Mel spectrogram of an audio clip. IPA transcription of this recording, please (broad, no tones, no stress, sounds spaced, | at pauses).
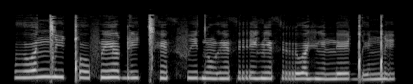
ð o ɐ̯ ŋ͡ǀ i ǃ o f ẽ ɐ̯ ɖ i ǀʰ ẽ θ f i d õ ɣ ẽ θ r i lʲ ẽ θ r ʊ ɐ̯ vʲ ẽ n e ɡ͡ǃ e ŋ͡ǃ i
